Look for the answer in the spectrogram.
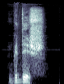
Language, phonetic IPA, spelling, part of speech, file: Polish, [ɡdɨʃ], gdyż, conjunction, Pl-gdyż.ogg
